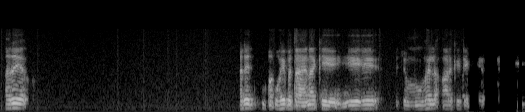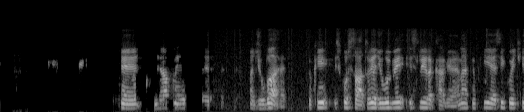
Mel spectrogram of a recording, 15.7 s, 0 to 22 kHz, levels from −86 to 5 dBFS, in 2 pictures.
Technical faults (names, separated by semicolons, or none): other side's voice leaking through; speech suppressed in double talk; background gated by the echo canceller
